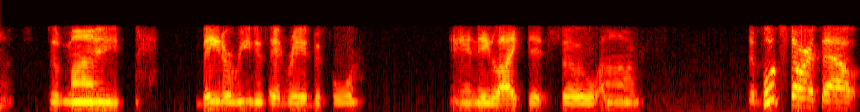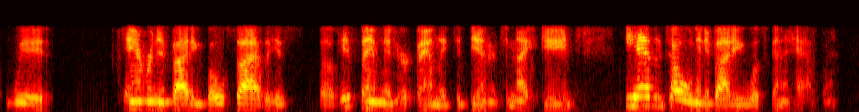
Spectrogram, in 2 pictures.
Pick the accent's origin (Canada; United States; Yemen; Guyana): United States; St. Petersburg, Florida; I grew up in St. Petersburg, Florida, and a lot of Mango Cove is based on that city.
